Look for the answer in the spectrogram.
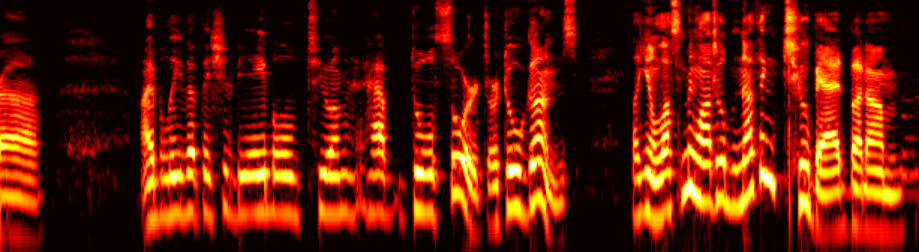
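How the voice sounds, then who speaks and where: A young man who is sick, talking off the cuff to his device about his game ideas, halting with many fillers and self-corrections. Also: medium pitch. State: sick, voice a little off. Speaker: gaming vlogger. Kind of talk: rambling unscripted monologue. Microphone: handheld device mic.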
